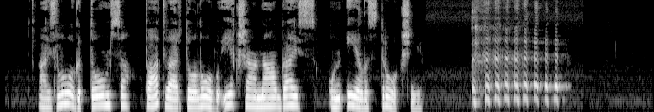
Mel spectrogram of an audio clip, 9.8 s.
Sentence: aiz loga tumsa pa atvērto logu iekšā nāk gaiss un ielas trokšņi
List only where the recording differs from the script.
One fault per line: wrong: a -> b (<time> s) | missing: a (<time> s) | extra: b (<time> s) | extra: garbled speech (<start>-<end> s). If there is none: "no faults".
no faults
